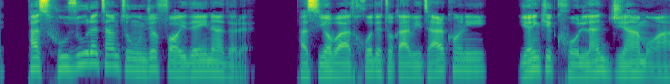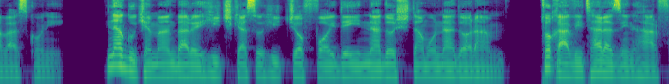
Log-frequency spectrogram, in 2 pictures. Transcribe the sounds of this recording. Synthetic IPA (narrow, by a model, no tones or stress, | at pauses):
pʰæshuzuːɾet̪ʰæmt̪ʰuund͡ʒɒːfɒːjd̪e̞iːnæd̪ɒːɾḛ | pʰæsjɒːbɒːjæd̪̥xo̞d̪e̞t̪ʰoɢæviːt̪ʰæɾkʰo̞niː | jɒːiːŋcʰe̞kʰolːænd͡ʒæmʔoævæz̥kʰo̞̰nḭː | næɡuːcʰe̞mænbæɾɒːjeɦiːt͡ʃʰcʰæsoɦiːt͡ʃʰd͡ʒɒːfɒːjd̪e̞iːnæd̪ɒːʃt̪æmonæd̪ɒːɾæ̰m | t̪ʰoɢæviːt̪ʰæɾæzinɦæɾf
